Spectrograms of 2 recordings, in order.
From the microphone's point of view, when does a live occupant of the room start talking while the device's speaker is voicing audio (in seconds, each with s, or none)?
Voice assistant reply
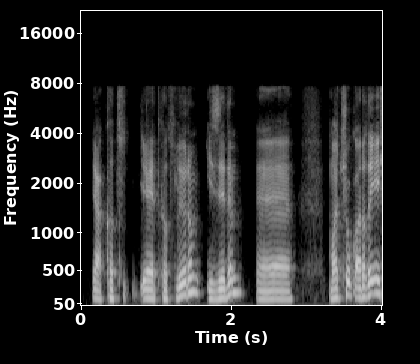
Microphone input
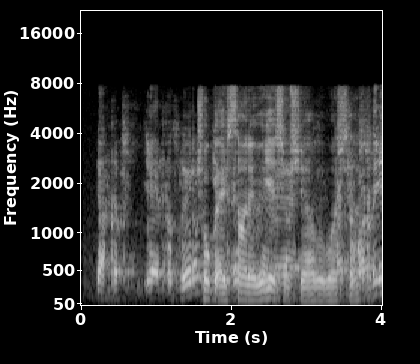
1.5 s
